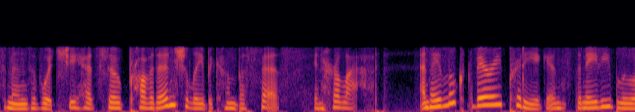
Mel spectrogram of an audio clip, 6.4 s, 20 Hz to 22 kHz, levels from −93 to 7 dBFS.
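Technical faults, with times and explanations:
0.58–0.66 s, 2.54–2.62 s and 4.70–4.72 s: sound dropped by the voice detector. The sender's voice detector likely mistook quiet speech for background and stopped transmitting, so the receiver substituted comfort noise. About 80 ms, 30 ms and 20 ms of speech disappear into a flat hiss before the speech resumes.
2.88–3.14 s, 3.66–3.74 s and 3.84–4.20 s: comfort noise in place of the background. In the pauses the sender likely switched to discontinuous transmission, and the receiver synthesised noise to stand in for the background, which sits about 26 to 31 dB below the loudest speech. The real room sound gives way to a smooth, featureless noise about 2 to 3 dB quieter.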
